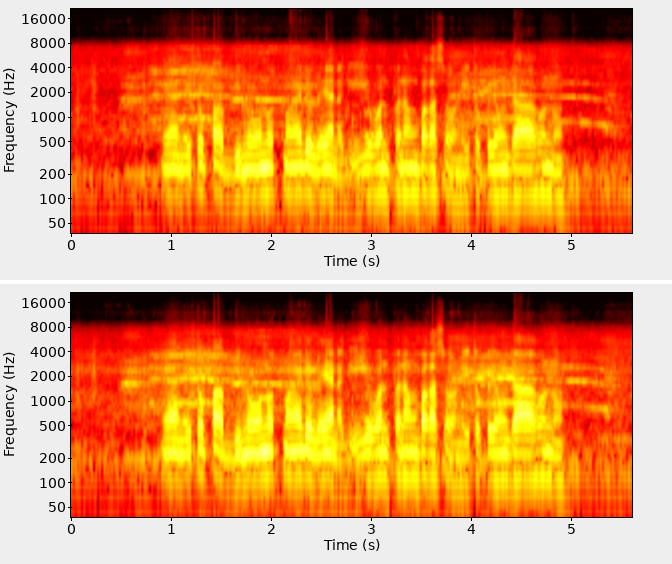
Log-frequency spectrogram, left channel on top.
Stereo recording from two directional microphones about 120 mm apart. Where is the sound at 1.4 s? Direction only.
15° left (ahead or behind).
